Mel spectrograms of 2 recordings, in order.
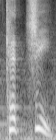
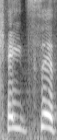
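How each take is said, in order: First: The name sounds like 'Ketchi'. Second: The name sounds like 'Kate Sith'. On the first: The speaker calls it right. "It's Ketchi" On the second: The speaker calls it wrong. "Stop saying Kate Sith"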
